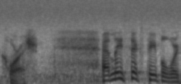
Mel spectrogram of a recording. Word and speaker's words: Koresh: an ATF agent in a news conference who pronounced his name korish but he says that his last name is pronounced korish at least six people were killed in the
